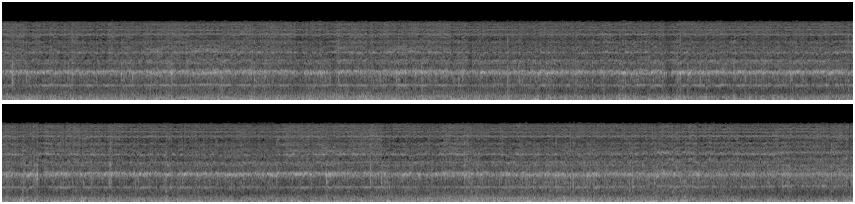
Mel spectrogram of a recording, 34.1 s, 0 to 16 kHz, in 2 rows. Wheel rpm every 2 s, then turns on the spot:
140, 150, 150, 140, 150, 150, 140, 150, 150, 150, 150, 140, 150, 150, 150, 150, 160.
none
